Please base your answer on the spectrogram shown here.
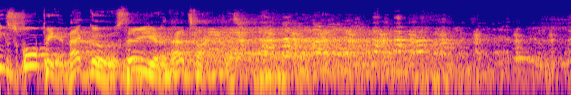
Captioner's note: audience laughing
